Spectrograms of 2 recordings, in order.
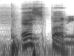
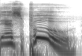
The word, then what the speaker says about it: Espoo: voice app or something yeah go down to espoo and tell uh tell erickson and nokia and all those guys espo it's funny whenever you say that it's pronounced espo oh thank you i've been saying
